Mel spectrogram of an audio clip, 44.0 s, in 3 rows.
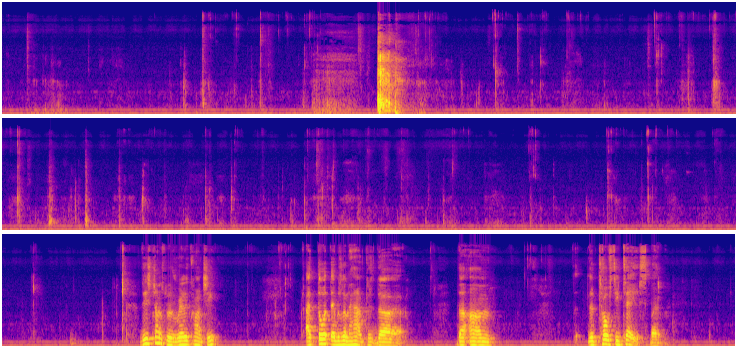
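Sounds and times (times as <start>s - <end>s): chewing crunchy food: 3.2s - 7.5s, 8.1s - 32.1s, 34.0s - 35.4s, 39.4s - 41.0s
loud cough: 7.5s - 8.2s.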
